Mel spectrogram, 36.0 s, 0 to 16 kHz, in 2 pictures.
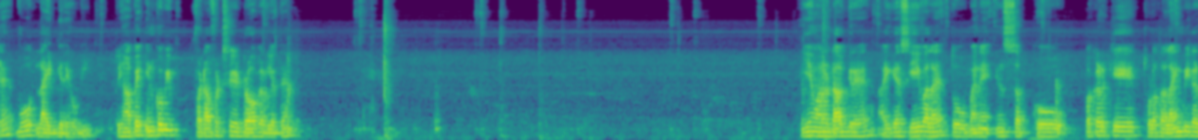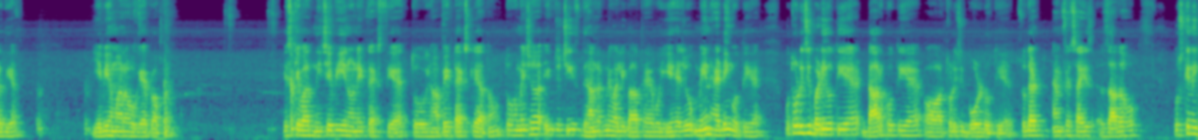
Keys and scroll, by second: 5.7 i, 7.5-8.6 typing, 12.3 i, 18.5 super+g, 25.7 super+z.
